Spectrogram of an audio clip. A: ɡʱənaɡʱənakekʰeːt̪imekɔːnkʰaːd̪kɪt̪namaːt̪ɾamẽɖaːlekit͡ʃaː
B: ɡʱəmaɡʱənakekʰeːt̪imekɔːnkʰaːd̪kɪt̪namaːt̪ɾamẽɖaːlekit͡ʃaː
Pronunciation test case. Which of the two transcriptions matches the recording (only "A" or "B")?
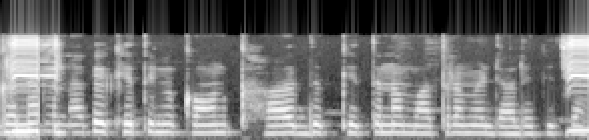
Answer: A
